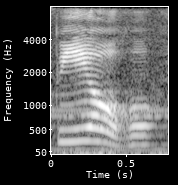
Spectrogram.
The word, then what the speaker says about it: piojo: En la palabra piojo, fíjense como cuando yo pronuncio piojo, esa i y esa o no suenan separadas. Escuchen, piojo.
